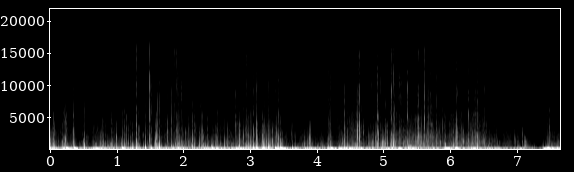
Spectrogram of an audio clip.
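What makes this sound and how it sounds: Fingertips tap and scratch a folded yellow plastic hazmat suit lying on a table. The result is a dense stream of quick, dry thumps and rustles, heavy in the low end with almost no brightness, holding steady until a brief quiet dip near the end before a final louder tap.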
